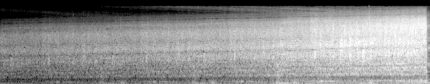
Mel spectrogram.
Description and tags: sink tweak
A kitchen sink sample tweaked to sound like a swell.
